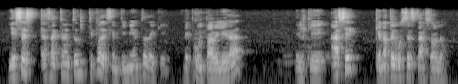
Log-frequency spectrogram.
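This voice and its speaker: A lively intonation, a somewhat breathy sound, and a fairly quick pace. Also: man, fairly high pitch for a man. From Mexico. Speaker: podcast co-host. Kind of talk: casual chat.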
